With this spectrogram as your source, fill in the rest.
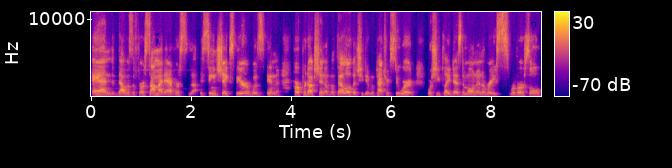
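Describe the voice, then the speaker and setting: A woman with an American accent talks fairly quickly at a medium pitch, her intonation fairly even. She has an unremarkable speaking voice, and the background is quiet. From US, Jamaican American family. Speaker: actress and comedian. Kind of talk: casual interview.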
